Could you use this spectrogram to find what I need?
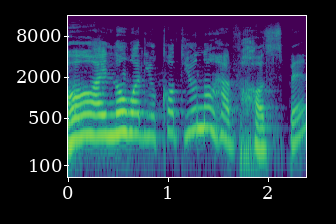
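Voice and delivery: a different woman's voice. Retelling what the other driver said after stopping her car: imitating the other driver. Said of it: "She goes".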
